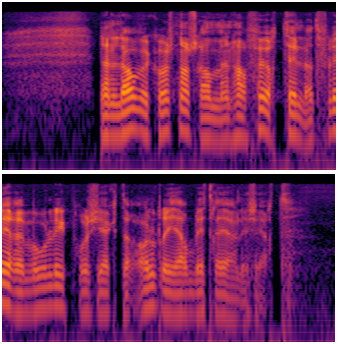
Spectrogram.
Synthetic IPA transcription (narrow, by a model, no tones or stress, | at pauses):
d̪̥ɛnlɑːʋəkʰɔst̪nɑd̪sʁɑmənɦɑːʁføːʁt̪ʰːɪlɑt̪fleːʁəbuːlɪɡ̚pʰʁʊʃɛkt̪ə̰ʁɑ̰ld̪ʁɪæːʁblɪt̪ʁɛɑlɪ̰sḛːʁt̪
